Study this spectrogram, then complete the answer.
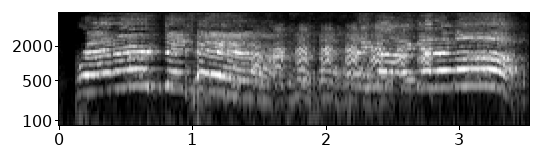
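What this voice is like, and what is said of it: Screaming imitation of another person. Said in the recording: “why are you screaming?”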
